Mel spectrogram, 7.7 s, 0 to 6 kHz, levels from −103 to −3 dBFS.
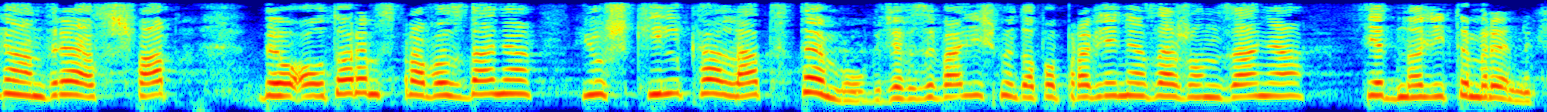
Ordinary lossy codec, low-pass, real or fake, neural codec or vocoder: none; 5.4 kHz; fake; codec, 16 kHz, 8 kbps, FreqCodec, larger model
